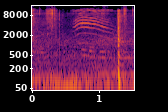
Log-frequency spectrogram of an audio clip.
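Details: Small abandoned kitten finding care and being fed, letting out one thin, rising-then-falling meow with bright overtones, followed by a sharp knock against a low background hum.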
